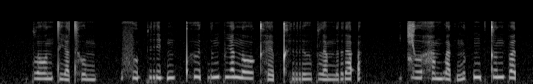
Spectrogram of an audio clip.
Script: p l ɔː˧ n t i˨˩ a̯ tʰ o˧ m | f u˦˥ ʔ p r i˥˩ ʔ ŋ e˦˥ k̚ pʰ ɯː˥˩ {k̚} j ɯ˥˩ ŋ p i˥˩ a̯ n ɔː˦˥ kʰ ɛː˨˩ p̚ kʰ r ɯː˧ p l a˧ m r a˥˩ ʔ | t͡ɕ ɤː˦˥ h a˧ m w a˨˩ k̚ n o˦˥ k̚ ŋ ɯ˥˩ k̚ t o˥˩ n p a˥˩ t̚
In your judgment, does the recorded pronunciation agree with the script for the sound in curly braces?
no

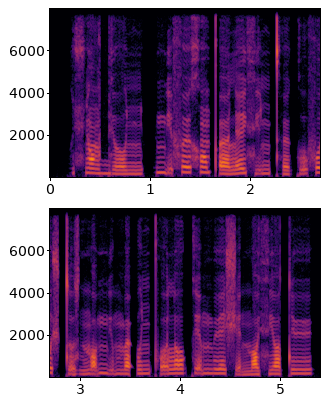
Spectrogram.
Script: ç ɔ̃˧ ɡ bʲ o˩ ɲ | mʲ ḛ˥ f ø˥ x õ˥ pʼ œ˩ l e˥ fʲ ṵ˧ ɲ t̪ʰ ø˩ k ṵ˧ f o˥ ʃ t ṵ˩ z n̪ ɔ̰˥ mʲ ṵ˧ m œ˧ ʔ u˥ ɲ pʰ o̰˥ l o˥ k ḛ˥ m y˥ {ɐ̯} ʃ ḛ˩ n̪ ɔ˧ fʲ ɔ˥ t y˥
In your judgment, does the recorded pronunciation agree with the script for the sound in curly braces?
no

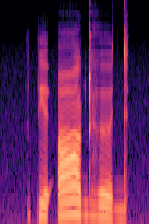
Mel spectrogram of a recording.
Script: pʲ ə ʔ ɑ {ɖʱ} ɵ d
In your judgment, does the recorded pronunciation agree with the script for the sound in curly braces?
yes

